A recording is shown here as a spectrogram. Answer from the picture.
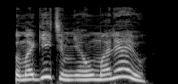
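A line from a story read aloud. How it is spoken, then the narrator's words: Shout. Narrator (Russian): крикнула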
